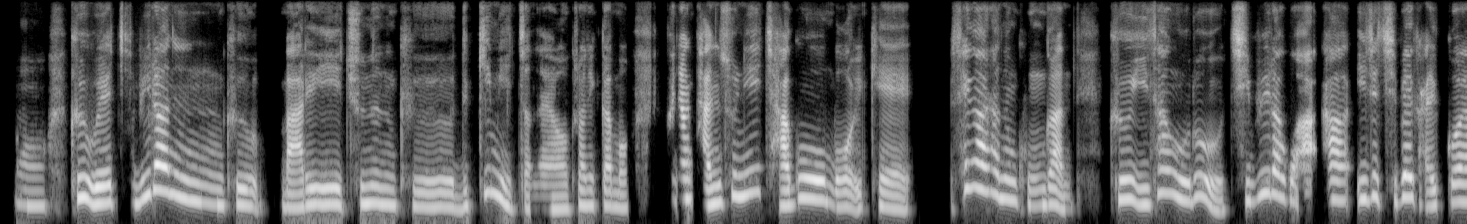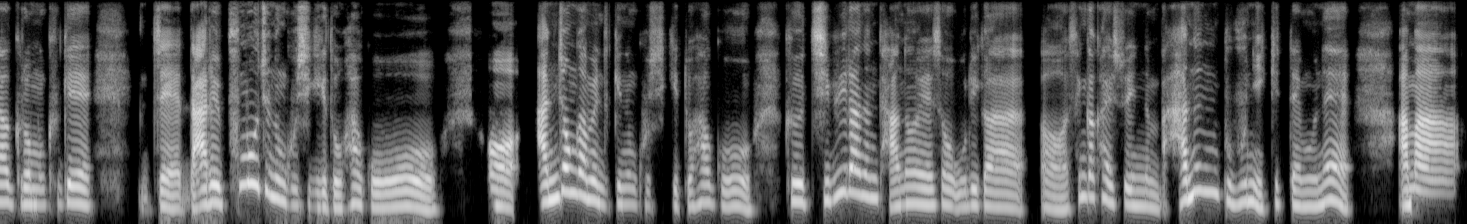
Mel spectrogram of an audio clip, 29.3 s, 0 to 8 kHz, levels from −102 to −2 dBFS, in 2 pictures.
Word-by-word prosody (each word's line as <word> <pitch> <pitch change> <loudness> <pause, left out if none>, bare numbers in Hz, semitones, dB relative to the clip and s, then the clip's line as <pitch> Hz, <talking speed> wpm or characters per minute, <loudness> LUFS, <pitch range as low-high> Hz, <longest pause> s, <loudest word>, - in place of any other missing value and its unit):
어 160 -2 -8 0.2
그 245 -1 +3
왜 185 +2 +5
집이라는 220 - +2
그 165 -4 -2 0.2
말이 170 +4 +2
주는 180 -2 -2
그 150 -2 -4
느낌이 215 - -3
있잖아요. 130 -2 -4
그러니까 160 0 -2
뭐 140 -2 -4 0.4
그냥 230 +2 +2
단순히 255 - +2
자고 220 +8 +4
뭐 155 -6 -2
이렇게 140 -3 -3 0.4
생활하는 310 -10 +2
공간 165 -6 -1 0.4
그 225 0 0
이상으로 220 - -1
집이라고 240 - 0
아 - - +5 0.2
아 220 -1 +4
"이제 225 +3 -1
집에 240 +2 +2
갈 155 -9 -3
거야." 200 +4 0
그러면 175 -1 -3
그게 180 -2 -1 0.5
인제 135 +2 -1
나를 185 +2 +7
품어주는 330 - +1
곳이기도 150 -5 -3
하고 145 -5 0 0.5
어 165 -2 +4 0.2
안정감을 240 +2 +4
느끼는 175 0 -8
곳이기도 155 -1 -12
하고 160 -7 -5 0.3
그 205 -2 +1
집이라는 260 +5 +1
단어에서 170 0 -2
우리가 150 -2 -3
어 130 -4 -5
생각할 245 - -3
수 180 -1 -5
있는 155 -4 -5 0.2
많은 290 +6 +1
부분이 195 -1 -3
있기 140 +7 -10
때문에 165 +1 -2 0.5
아마 155 -3 +5
175 Hz, 255 characters per minute, -21 LUFS, 155-220 Hz, 0.5 s, 나를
